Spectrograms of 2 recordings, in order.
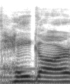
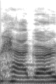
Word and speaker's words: Hagar: The she in this verse, her name is Hagar or Hagar, depending on how you pronounce it.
